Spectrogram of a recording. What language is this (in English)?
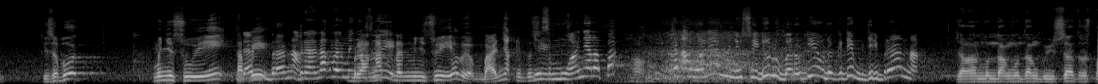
Indonesian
